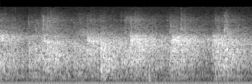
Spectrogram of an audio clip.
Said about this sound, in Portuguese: Dá um aplauso a Ele aí.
